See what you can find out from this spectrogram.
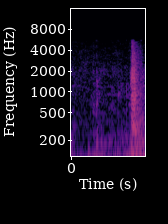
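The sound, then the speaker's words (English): A door is handled: a faint knock-like sound, then a short burst as a man enters a room and the door swings and shuts, with a low hum underneath. “Janet turns when he enters the room, closing the door.”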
